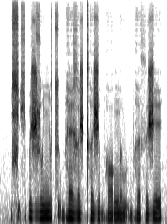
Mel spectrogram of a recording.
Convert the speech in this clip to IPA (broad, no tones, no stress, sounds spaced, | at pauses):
ɕ ə̰ ç ɓ ʏ ʒ ɮ u ɲ u t͡s ṵ bʱ ɛ ɣ œ ʒ kʰ ə ʒ ə bʱ ɔ ŋ͡m ə β ṵ bʱ ə θ ʏ ʒ e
